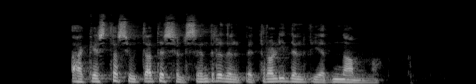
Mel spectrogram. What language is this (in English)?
Catalan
